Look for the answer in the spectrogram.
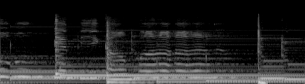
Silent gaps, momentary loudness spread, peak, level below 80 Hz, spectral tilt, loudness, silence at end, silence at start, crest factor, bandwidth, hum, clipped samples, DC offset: none; 5 LU; -8 dBFS; -34 dBFS; -7 dB/octave; -24 LUFS; 0 s; 0 s; 16 dB; 11 kHz; none; under 0.1%; under 0.1%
